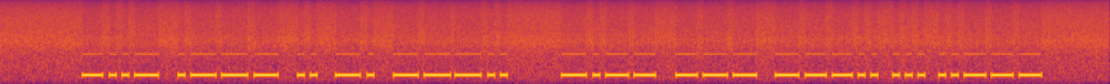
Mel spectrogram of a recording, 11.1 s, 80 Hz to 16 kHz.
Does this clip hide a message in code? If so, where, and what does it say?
Yes: Morse code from 0.8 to 10.5 s, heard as a keyed tone, hand-sent with a bug key, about 19 wpm, 490 Hz. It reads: XJIN8 YO8S2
